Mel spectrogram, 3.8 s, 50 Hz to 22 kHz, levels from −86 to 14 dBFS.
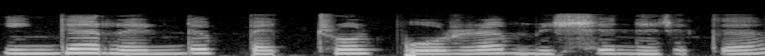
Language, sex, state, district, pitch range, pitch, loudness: Tamil, female, Tamil Nadu, Nilgiris, 235-260 Hz, 250 Hz, -14 LUFS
